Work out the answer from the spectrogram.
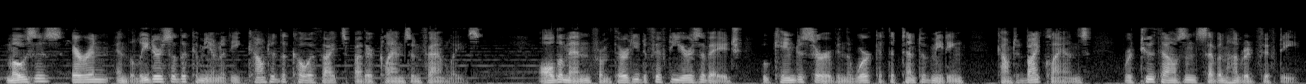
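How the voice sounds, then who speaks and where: A man narrating scripture from a script in a solemn, measured manner. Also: sits low, big pitch swings, faint music behind. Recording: slightly dull, muffled sound.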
